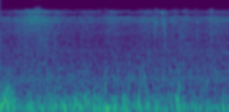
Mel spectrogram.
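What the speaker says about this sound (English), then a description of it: "Our engines are doing a low thrumming and humming." Boat engines on an Alaska whale-watching trip give a steady low thrum and hum, blended with wind buffeting the microphone, continuous and fairly close throughout.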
